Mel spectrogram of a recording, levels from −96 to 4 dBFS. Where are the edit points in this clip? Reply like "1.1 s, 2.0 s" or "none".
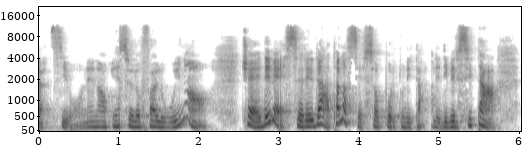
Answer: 1.0 s, 4.9 s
